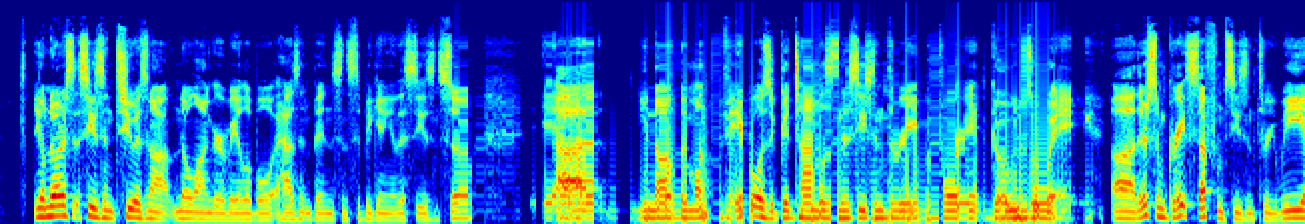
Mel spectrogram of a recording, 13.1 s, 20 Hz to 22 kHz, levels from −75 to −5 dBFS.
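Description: From 4.55 to 7.52 s, after "beginning of this season", and again from 8.02 to 10.91 s, after "is a good", the speech becomes robotic sound from repeated short buffers. It turns into a rigid metallic buzz at 133 Hz. Late audio likely forced about 7.5 ms chunks to repeat, replacing most of the real signal.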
